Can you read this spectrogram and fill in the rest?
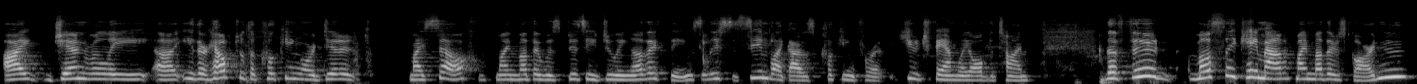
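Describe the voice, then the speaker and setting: A woman's voice: fairly high pitch, moderate pace. An older woman speaking conversationally as an interview guest, recalling and explaining. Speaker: podcast guest, business founder.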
